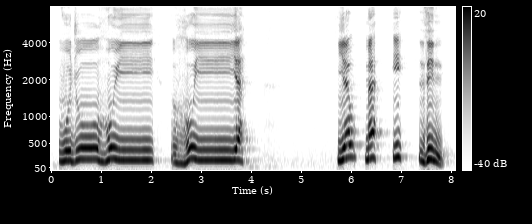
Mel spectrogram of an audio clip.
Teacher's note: Здесь у нас ассимиляция, частичная ассимиляция. Идгам бигунна накаса.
